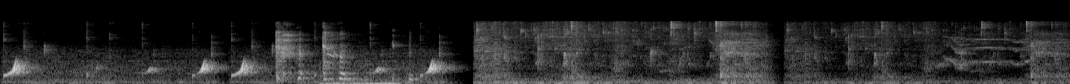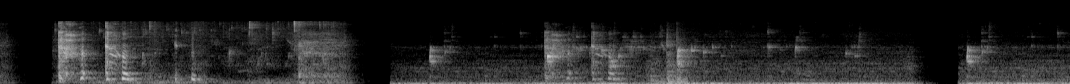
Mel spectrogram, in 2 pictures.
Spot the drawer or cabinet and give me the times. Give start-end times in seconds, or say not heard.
3.3-3.9, 9.3-10.3, 17.1-17.6.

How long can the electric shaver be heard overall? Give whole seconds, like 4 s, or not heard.
not heard.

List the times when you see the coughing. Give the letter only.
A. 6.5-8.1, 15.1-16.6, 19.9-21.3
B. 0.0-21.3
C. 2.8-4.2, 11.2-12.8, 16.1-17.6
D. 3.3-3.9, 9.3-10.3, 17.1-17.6
C.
